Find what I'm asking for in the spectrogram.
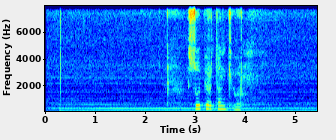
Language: Russian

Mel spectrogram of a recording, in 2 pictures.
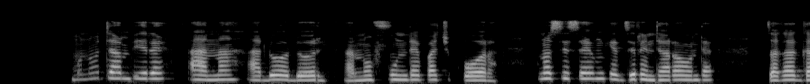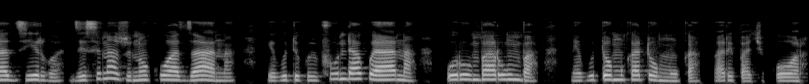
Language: Ndau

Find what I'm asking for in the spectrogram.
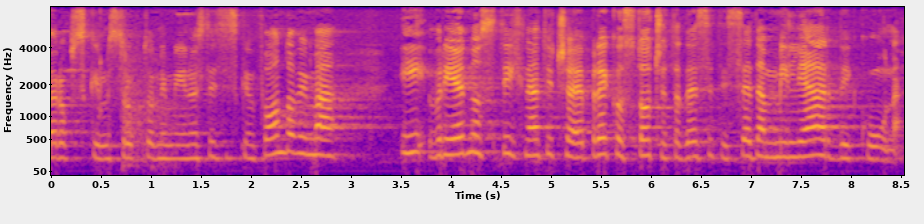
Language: Croatian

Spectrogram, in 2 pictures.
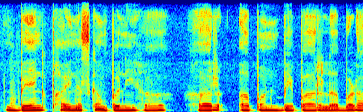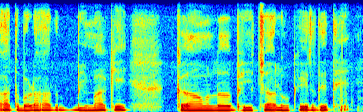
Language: Chhattisgarhi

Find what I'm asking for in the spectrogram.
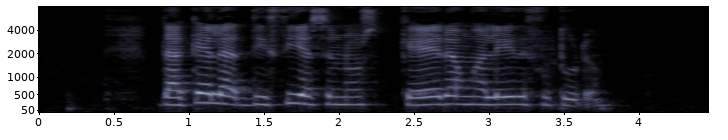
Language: Galician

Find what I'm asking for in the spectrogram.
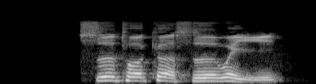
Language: Chinese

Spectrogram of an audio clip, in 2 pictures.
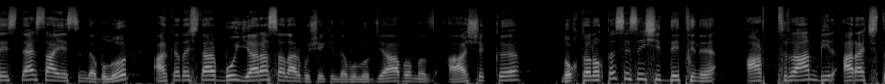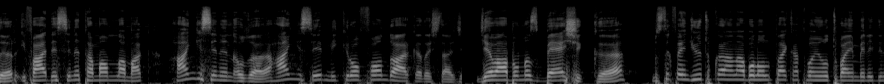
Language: Turkish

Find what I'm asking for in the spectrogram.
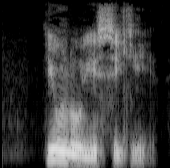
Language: Kabyle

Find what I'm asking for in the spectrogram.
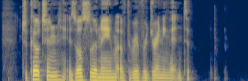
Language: English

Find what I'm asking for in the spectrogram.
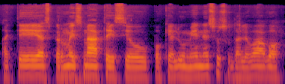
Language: Lithuanian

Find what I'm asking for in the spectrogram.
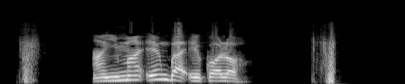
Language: Baoulé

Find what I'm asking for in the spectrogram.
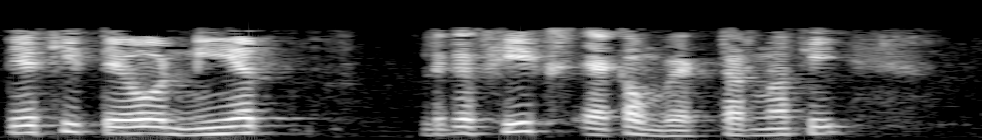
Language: Gujarati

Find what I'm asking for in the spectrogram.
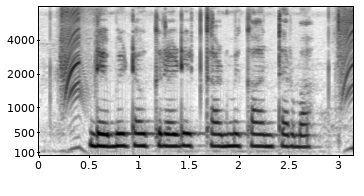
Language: Bhojpuri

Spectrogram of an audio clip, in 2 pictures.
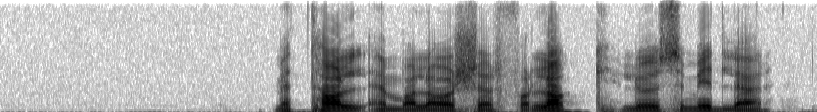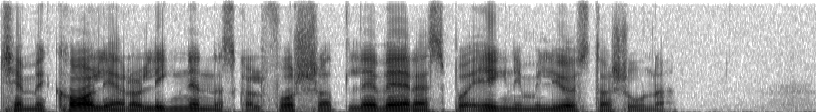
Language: Norwegian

